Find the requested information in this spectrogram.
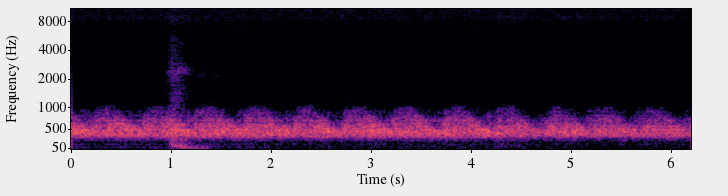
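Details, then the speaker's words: Fetal heartbeat at 34 weeks of pregnancy, checked with a home fetal Doppler using body lotion instead of gel, after the mother ate a large meal. "Today I am just going to use this to check baby heartbeat again. We are 34 weeks today and more few weeks to go."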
